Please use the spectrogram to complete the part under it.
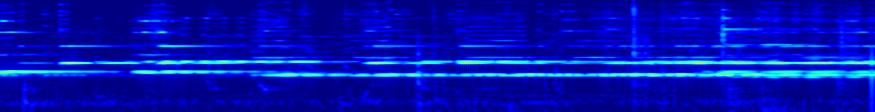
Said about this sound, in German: Wir machen Glasharfenmusik. Wie geht das? Bei Gläser, wo ist Wasser aufgefüllt. Und man tut dann die Finger rein und man tut am Rand des Glas umrunden und dann gibt es Musik.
